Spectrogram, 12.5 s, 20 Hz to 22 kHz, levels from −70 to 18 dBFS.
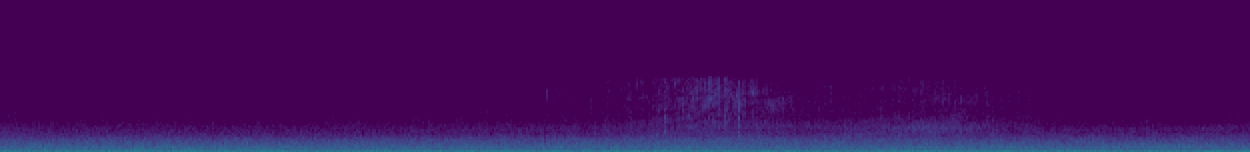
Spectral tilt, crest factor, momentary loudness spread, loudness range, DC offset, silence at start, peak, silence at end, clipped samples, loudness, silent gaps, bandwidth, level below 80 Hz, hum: -7 dB/octave; 14 dB; 1 LU; 0 LU; under 0.1%; 0 s; -20 dBFS; 0 s; under 0.1%; -37 LUFS; none; 11.5 kHz; -36 dBFS; none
